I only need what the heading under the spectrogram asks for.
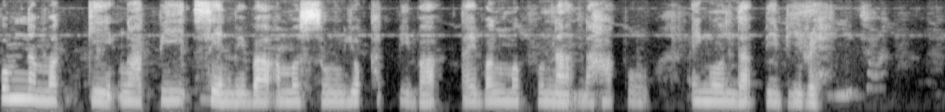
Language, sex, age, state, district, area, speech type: Manipuri, female, 45-60, Manipur, Chandel, rural, read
